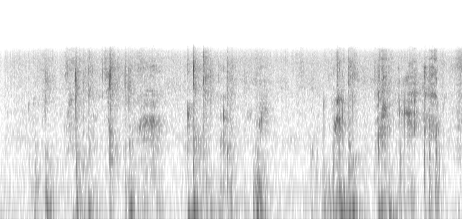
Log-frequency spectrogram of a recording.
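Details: A Boston Terrier grumbles and whines in protest with short, irregular complaining noises while having its anal glands expressed, which it dislikes.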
